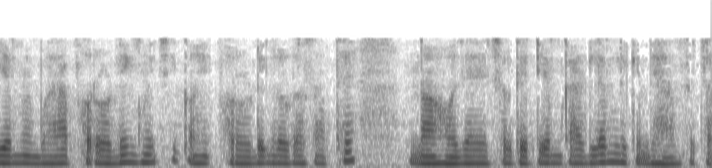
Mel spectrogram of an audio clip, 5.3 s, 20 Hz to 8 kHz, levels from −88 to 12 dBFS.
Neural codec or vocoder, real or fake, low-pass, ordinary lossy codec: none; real; 7.2 kHz; AAC, 16 kbps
